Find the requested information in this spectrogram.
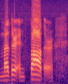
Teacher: the th sound like in the word mother and father that will create a voiced voiced th sound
